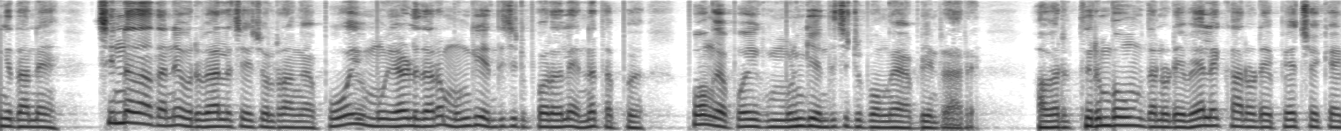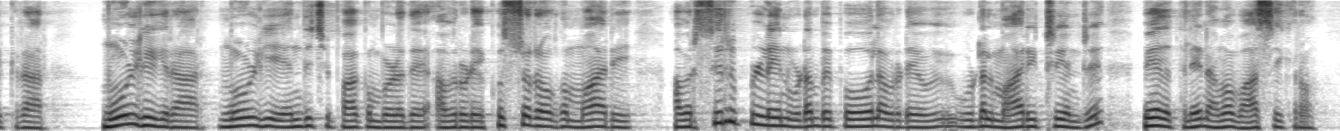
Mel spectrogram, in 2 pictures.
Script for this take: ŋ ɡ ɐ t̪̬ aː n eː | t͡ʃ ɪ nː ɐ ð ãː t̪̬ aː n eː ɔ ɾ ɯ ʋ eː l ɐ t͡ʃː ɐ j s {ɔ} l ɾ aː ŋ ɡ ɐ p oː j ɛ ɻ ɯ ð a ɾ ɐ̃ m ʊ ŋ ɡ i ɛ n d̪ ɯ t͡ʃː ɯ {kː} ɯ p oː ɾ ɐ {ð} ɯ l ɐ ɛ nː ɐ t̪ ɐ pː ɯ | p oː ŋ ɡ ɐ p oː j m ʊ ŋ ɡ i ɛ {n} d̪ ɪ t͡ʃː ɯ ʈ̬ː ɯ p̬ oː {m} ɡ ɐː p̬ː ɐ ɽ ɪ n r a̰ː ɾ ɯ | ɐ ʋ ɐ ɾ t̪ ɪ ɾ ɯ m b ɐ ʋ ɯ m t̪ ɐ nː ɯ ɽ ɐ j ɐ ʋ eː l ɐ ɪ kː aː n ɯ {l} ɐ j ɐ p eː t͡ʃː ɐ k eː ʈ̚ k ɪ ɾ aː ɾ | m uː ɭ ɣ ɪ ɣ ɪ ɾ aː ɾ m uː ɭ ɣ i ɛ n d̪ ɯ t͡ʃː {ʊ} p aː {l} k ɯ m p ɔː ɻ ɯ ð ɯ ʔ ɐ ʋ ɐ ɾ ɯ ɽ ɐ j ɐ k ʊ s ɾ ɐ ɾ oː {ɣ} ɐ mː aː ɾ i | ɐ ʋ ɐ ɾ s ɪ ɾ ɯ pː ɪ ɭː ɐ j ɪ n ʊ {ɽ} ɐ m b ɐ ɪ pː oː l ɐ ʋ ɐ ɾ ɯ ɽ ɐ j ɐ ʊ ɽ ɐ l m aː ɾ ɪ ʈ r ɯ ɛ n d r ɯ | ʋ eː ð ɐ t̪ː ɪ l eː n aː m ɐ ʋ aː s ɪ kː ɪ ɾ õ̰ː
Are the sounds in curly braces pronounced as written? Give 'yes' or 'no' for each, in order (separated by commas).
yes, no, yes, yes, no, no, no, no, yes, yes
